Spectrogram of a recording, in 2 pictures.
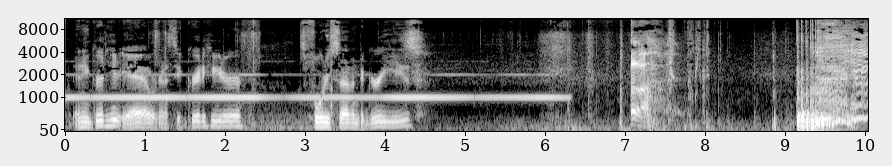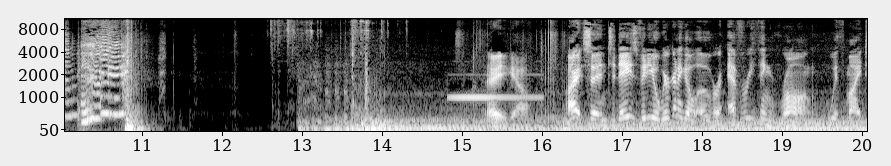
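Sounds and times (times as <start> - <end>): diesel engine starting and idling: 12.9 - 20.0.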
